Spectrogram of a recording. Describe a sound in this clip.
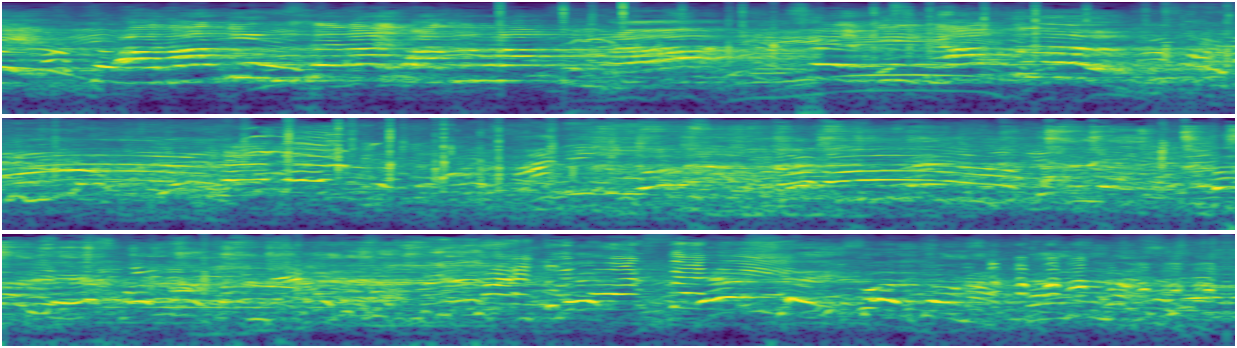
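A crowd of women and men chatter and cheer close by.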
